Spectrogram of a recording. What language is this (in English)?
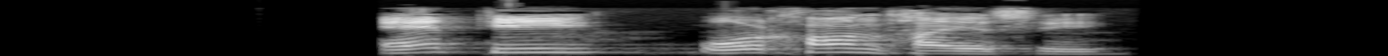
Wadiyara Koli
